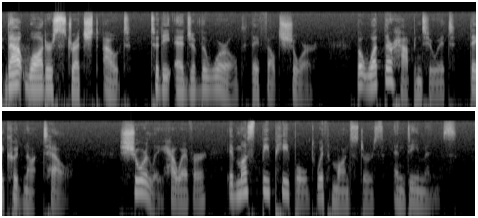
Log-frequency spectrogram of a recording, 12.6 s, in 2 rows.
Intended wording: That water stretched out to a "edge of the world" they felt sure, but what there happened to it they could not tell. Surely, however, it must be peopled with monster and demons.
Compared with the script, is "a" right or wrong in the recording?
wrong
